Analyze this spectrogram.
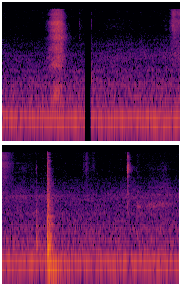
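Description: Hands handle small objects close by, with an occasional sharp knock.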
